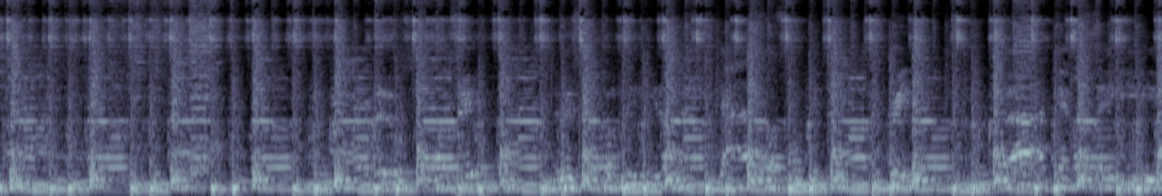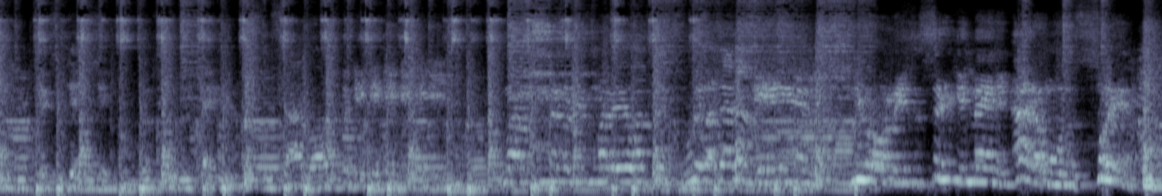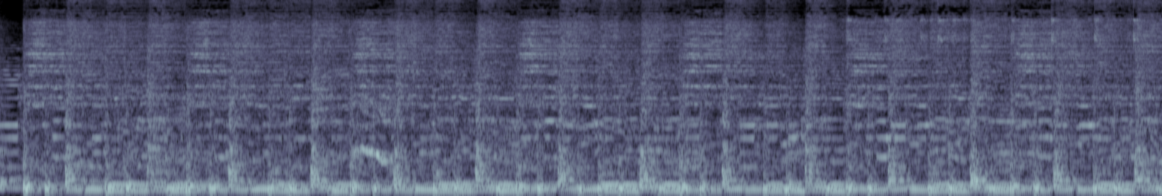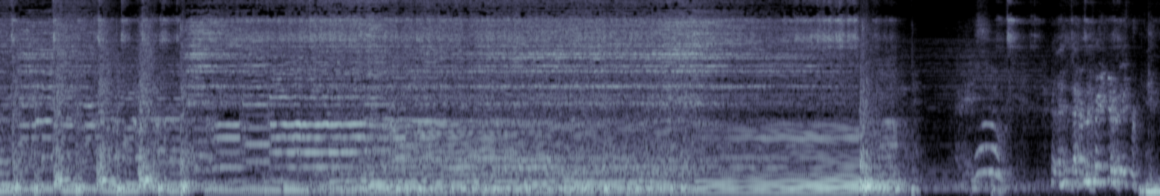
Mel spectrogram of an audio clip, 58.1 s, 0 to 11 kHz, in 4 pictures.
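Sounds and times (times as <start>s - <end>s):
tambourine shaking: 0.0s - 25.0s, 29.4s - 54.8s, 55.8s - 57.7s
rock band playing live: 0.0s - 25.5s, 27.8s - 58.0s
people laughing: 55.8s - 58.0s.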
